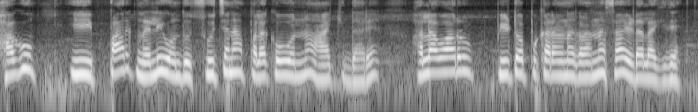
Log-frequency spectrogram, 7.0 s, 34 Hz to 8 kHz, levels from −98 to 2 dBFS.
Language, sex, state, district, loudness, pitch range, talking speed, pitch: Kannada, male, Karnataka, Bangalore, -13 LUFS, 190-230 Hz, 105 wpm, 210 Hz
